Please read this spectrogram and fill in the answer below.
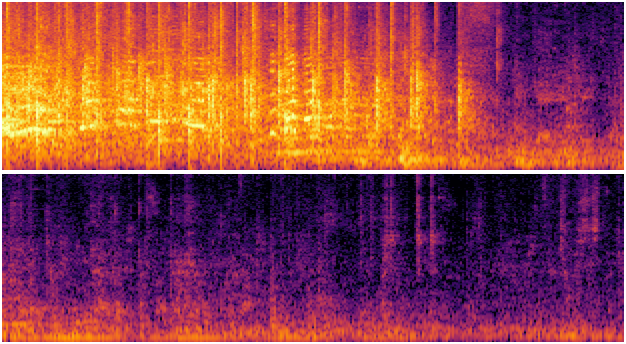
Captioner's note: cheers and applause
